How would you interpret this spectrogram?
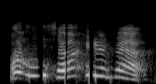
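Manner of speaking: very high, quick puzzled voice; mock bewilderment. Host imitating everybody lost in the chat, mock bewildered. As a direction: put on a high, confused onlooker's voice. Voicing the baffled chat audience.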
